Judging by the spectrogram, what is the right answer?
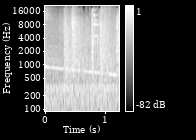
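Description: Gunfire in GTA during a police shootout, dense overlapping shots and sirens filling a short loud burst with no pauses.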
